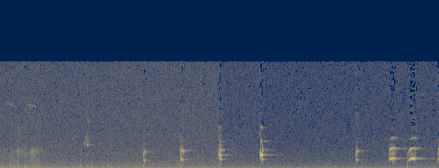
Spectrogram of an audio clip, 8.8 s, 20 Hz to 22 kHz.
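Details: A female golden eagle at her Latvian nest is caught by a nest cam on 30 January 2019 giving scattered thin yelps. Single notes come first, then a quick cluster of louder, ringing yelps near the end.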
